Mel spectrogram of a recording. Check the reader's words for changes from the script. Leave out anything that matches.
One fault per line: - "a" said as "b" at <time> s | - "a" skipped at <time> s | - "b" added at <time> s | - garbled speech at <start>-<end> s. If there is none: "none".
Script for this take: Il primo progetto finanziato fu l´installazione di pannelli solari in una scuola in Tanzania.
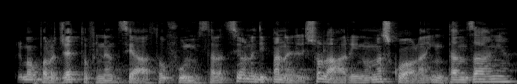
none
